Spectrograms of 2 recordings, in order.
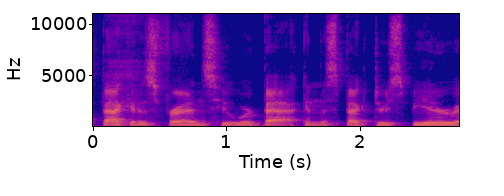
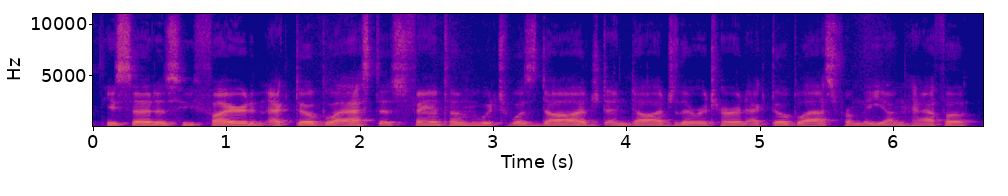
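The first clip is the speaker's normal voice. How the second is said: ordinary delivery, nothing marked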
